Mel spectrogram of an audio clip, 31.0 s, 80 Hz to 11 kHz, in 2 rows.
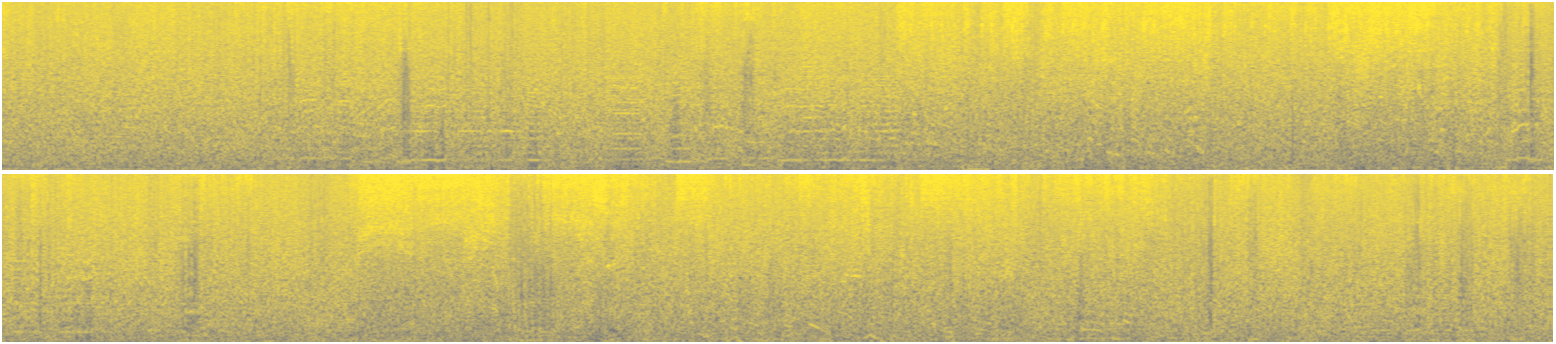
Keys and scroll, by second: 0.9 n, 1.0 Down, 1.6-1.9 Down, 2.2 Down, 2.3 Return, 14.9 Page_Down, 27.1 Page_Down.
